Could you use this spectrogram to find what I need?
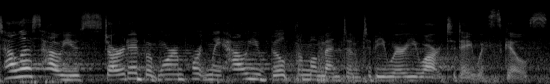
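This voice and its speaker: Over noticeable background noise, a woman with an American accent talks at a fairly quick pace with hardly any pauses and ordinary pitch variation. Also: fairly high pitch for a woman. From Minnesota. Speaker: panel moderator. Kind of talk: panel moderation.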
